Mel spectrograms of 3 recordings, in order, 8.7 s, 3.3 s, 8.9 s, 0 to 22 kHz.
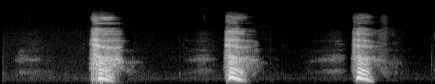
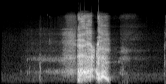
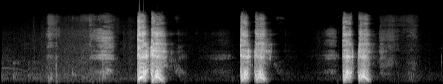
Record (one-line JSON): {"exhalation_length": "8.7 s", "exhalation_amplitude": 29321, "exhalation_signal_mean_std_ratio": 0.29, "cough_length": "3.3 s", "cough_amplitude": 31277, "cough_signal_mean_std_ratio": 0.37, "three_cough_length": "8.9 s", "three_cough_amplitude": 32419, "three_cough_signal_mean_std_ratio": 0.3, "survey_phase": "beta (2021-08-13 to 2022-03-07)", "age": "65+", "gender": "Male", "wearing_mask": "No", "symptom_none": true, "smoker_status": "Ex-smoker", "respiratory_condition_asthma": false, "respiratory_condition_other": false, "recruitment_source": "REACT", "submission_delay": "1 day", "covid_test_result": "Negative", "covid_test_method": "RT-qPCR", "influenza_a_test_result": "Negative", "influenza_b_test_result": "Negative"}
